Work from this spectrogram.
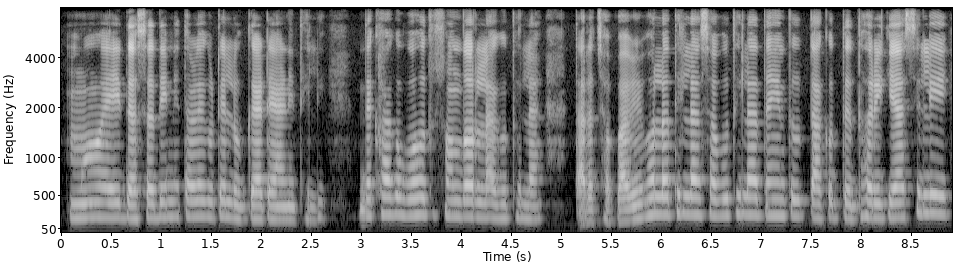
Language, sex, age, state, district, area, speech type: Odia, female, 60+, Odisha, Kandhamal, rural, spontaneous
